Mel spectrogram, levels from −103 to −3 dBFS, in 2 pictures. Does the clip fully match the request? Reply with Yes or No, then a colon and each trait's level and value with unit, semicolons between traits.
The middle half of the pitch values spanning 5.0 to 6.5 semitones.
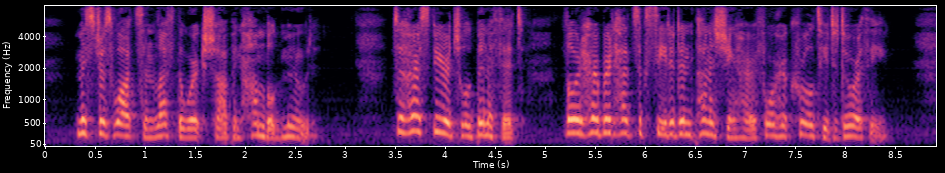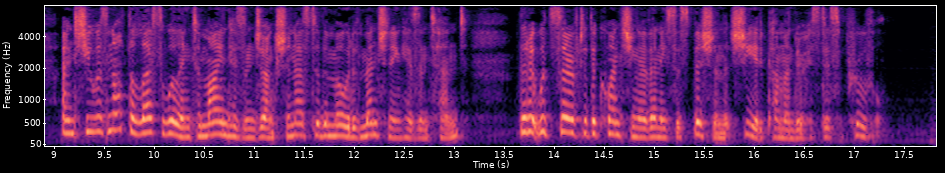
Yes: wide, 5.6 semitones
